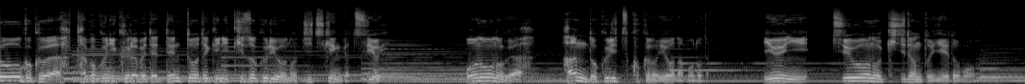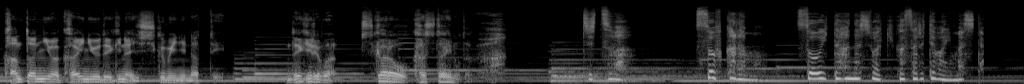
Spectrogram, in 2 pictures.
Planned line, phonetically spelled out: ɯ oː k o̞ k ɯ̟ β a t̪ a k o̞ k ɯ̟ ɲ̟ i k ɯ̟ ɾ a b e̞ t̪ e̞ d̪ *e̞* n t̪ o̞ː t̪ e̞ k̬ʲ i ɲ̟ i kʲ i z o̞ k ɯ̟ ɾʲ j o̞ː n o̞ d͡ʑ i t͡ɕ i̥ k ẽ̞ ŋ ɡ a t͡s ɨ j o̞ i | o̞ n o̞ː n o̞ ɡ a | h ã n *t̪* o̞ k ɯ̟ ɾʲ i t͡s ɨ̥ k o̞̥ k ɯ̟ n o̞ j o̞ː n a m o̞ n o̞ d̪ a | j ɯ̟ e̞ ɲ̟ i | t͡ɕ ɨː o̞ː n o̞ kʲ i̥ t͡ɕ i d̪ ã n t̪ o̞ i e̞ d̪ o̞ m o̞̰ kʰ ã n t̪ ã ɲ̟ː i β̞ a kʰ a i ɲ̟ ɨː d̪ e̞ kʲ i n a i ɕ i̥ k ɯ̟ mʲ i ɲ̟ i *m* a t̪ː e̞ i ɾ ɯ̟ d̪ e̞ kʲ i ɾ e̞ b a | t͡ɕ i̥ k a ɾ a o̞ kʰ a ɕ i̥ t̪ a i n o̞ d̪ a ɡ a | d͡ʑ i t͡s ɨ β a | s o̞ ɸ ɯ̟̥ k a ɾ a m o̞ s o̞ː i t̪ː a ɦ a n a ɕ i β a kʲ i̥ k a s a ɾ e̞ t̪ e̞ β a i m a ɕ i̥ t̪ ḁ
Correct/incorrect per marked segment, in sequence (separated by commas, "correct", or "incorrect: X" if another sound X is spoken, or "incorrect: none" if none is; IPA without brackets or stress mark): incorrect: ẽ̞, incorrect: d̪, incorrect: n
